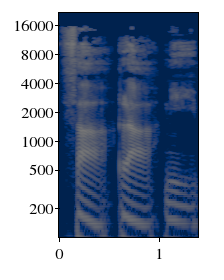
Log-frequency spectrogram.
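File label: "tharani", concatenated syllables; Affixing experiment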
